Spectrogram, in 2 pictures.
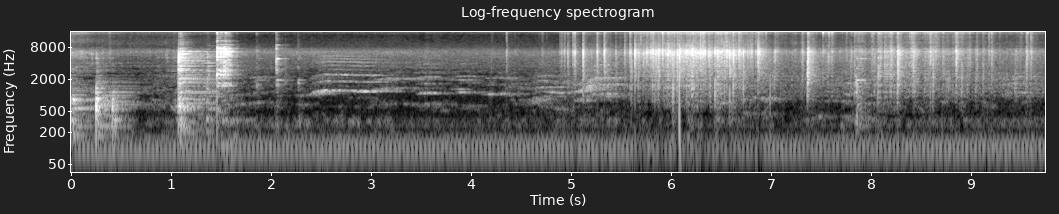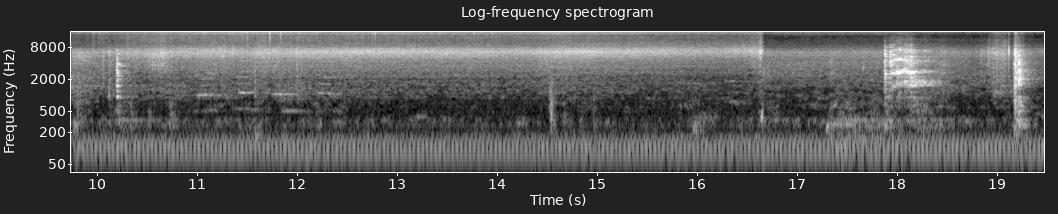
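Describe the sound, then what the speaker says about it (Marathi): Thalipeeth, a Marathi multigrain flatbread made from bhajani flour, sizzles softly in a hot pan, with a steady frying hiss broken by scraping and clinking of a spatula and utensils. "हे बघा, आता हे थालीपीठ आपण दुसऱ्या बाजूने चांगलं भाजून घेऊया."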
